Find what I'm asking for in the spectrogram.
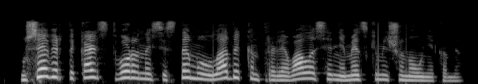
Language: Belarusian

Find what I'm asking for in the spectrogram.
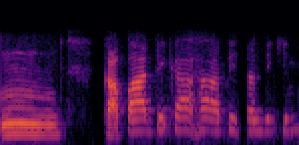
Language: Sanskrit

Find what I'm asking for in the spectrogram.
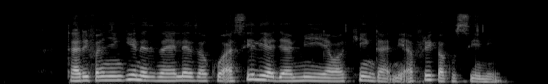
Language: Swahili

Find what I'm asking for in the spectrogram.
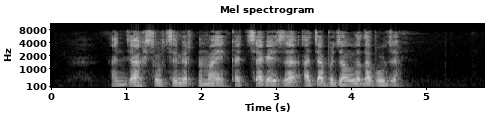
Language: Chuvash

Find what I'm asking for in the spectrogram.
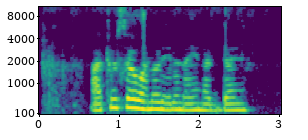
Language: Ganda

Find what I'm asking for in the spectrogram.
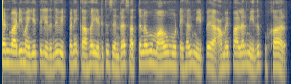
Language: Tamil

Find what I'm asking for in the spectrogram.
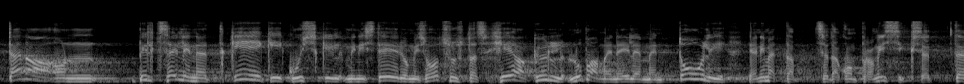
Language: Estonian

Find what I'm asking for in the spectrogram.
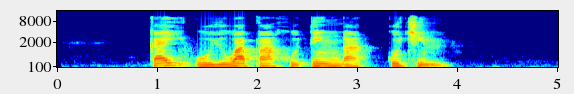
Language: Chiquián Ancash Quechua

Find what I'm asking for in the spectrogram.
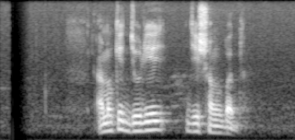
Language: Bangla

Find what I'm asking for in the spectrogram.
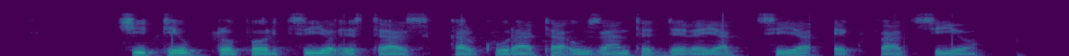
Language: Esperanto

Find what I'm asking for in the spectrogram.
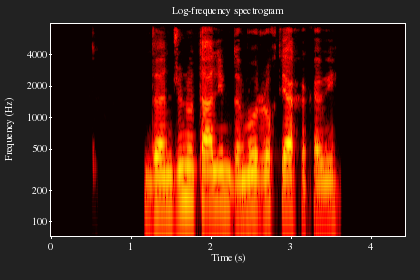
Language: Pashto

